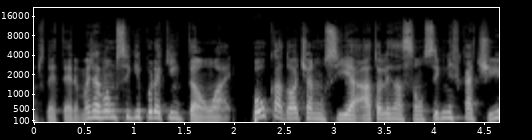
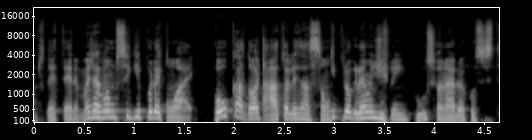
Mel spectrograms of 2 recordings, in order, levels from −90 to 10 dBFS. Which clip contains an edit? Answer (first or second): second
